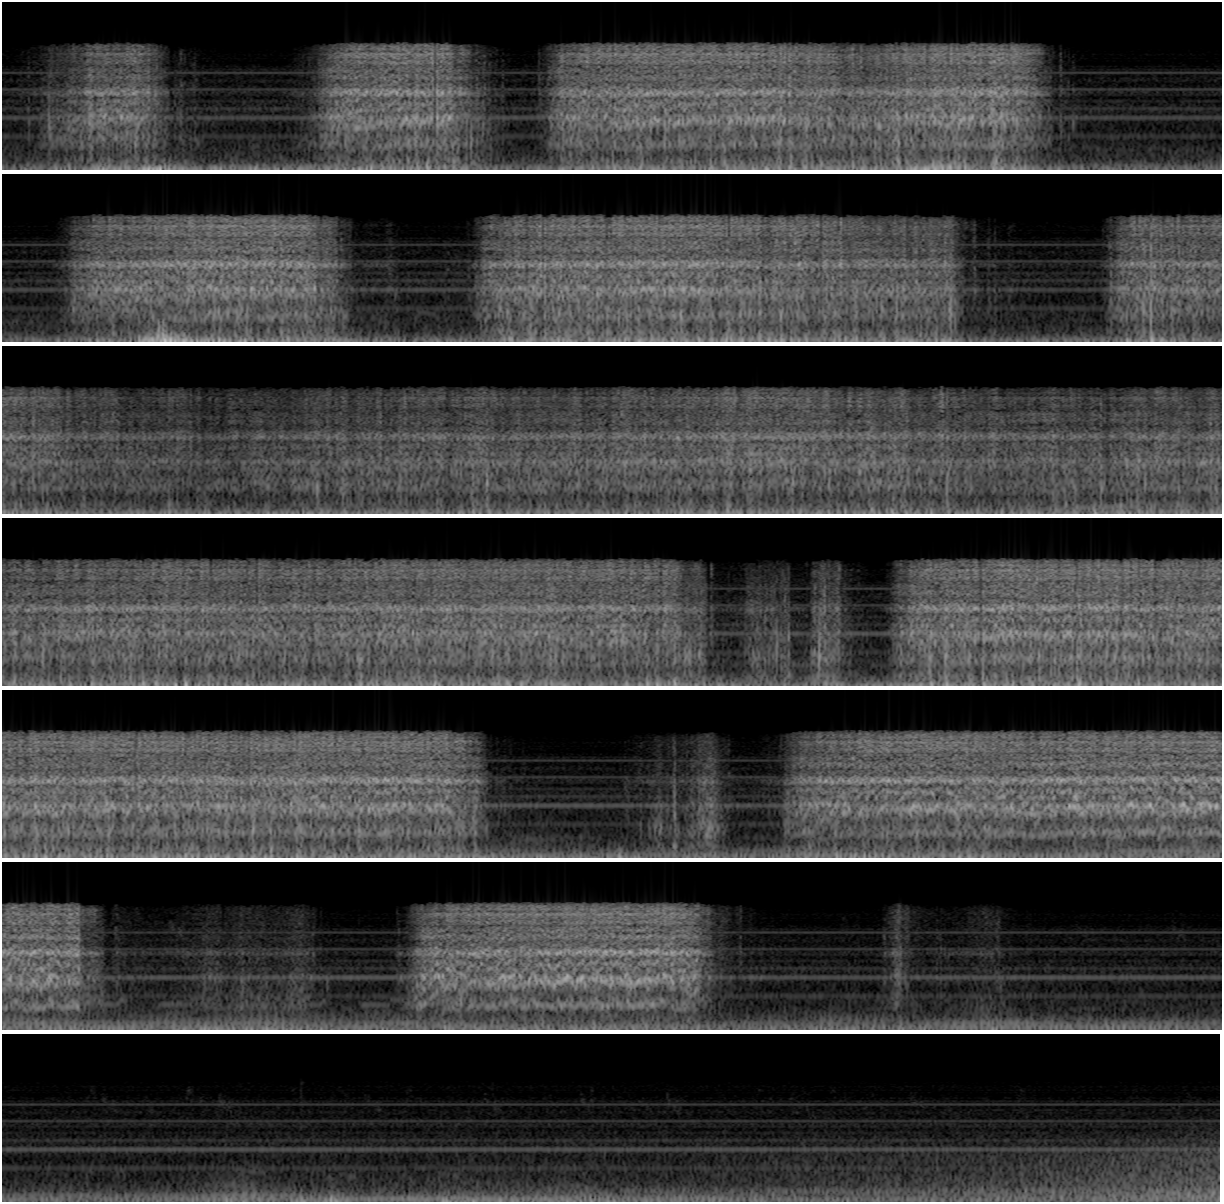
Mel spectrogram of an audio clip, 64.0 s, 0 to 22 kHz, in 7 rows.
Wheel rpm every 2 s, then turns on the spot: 30, 80, 140, 100, 30, 90, 100, 120, 50, 70, 60, 90, 80, 80, 110, 130, 40, 130, 160, 140, 20, 100, 140, 30, 100, 60, 0, 0, 0, 0, 0, 0.
32-34 46-48 50-52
